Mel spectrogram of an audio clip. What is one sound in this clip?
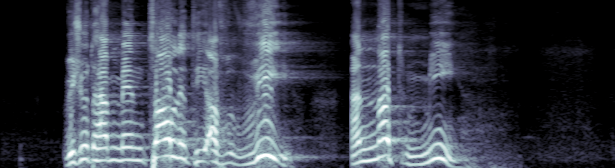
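A man speaks with emotion through a loudspeaker in a large hall.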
